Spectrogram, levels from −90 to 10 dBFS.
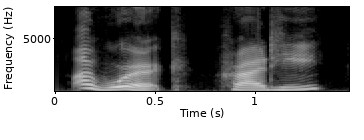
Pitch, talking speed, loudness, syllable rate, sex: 240 Hz, 165 wpm, -17 LUFS, 3.7 syllables/s, female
